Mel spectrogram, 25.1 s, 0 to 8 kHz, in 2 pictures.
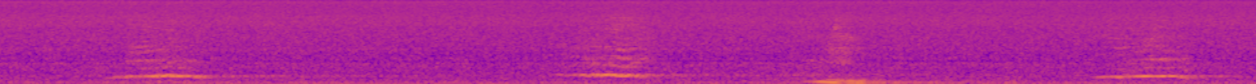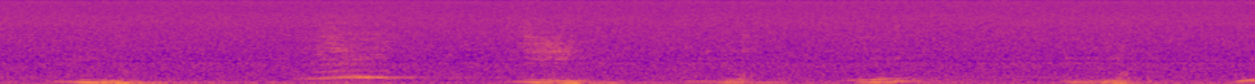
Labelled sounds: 1.4	1.7	humpback whale, 1.1 to 1.3 kHz
11.5	11.9	humpback whale, 0.83 to 1.0 kHz
17.9	18.3	humpback whale, 1.1 to 1.3 kHz

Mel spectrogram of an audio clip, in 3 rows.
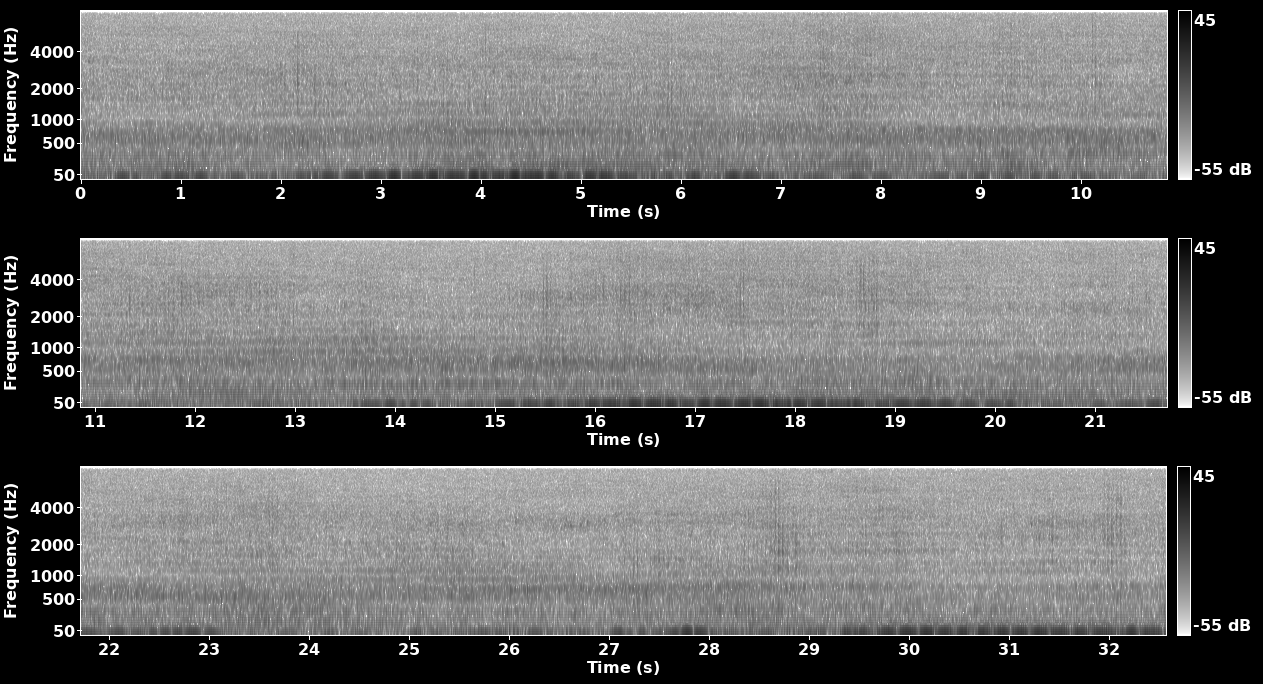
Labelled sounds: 19.3	19.6	vessel noise, 1.1 to 1.2 kHz

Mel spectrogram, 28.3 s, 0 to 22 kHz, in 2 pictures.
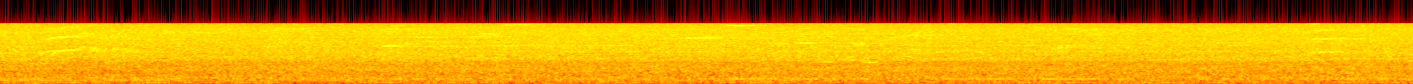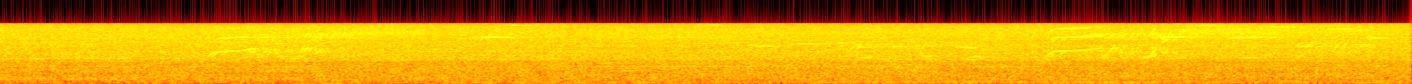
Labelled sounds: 25.5	26.4	killer whale, southern resident, 1.5 to 8.0 kHz

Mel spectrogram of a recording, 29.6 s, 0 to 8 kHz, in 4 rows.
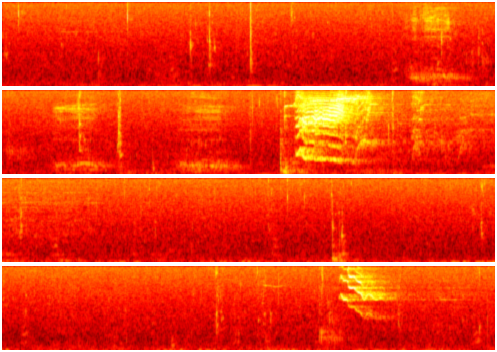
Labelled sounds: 6.0	7.2	killer whale, southern Alaska resident, 0 to 7.4 kHz
8.0	9.0	killer whale, southern Alaska resident, 0 to 4.8 kHz
10.0	11.1	killer whale, southern Alaska resident, 0 to 6.6 kHz
11.6	14.1	killer whale, southern Alaska resident, 0 to 8.0 kHz
27.2	28.3	killer whale, southern Alaska resident, 0.62 to 8.0 kHz

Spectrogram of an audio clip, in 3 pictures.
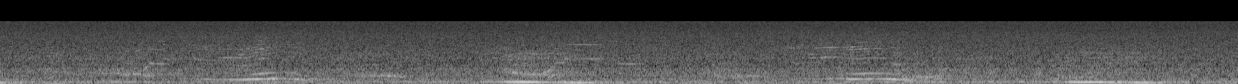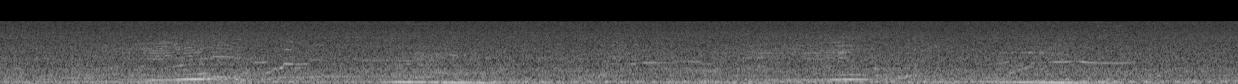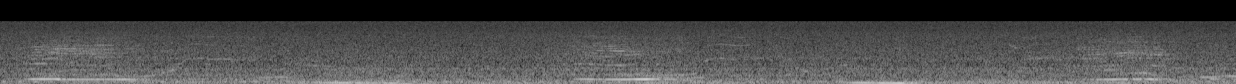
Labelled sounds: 2.2	2.4	humpback whale, 1.2 to 1.4 kHz
5.7	6.0	humpback whale, 2.4 to 2.6 kHz
8.1	8.7	humpback whale, 1.9 to 2.2 kHz
13.9	14.1	humpback whale, 2.6 to 2.8 kHz
15.1	15.5	humpback whale, 0.80 to 1.0 kHz
18.8	19.4	humpback whale, 0.96 to 1.2 kHz
22.9	23.7	humpback whale, 0.93 to 1.1 kHz
25.0	25.6	humpback whale, 0.93 to 2.1 kHz
26.8	27.1	humpback whale, 1.15 to 1.25 kHz
31.8	32.3	humpback whale, 1.1 to 2.6 kHz
35.6	35.9	humpback whale, 1.5 to 1.6 kHz

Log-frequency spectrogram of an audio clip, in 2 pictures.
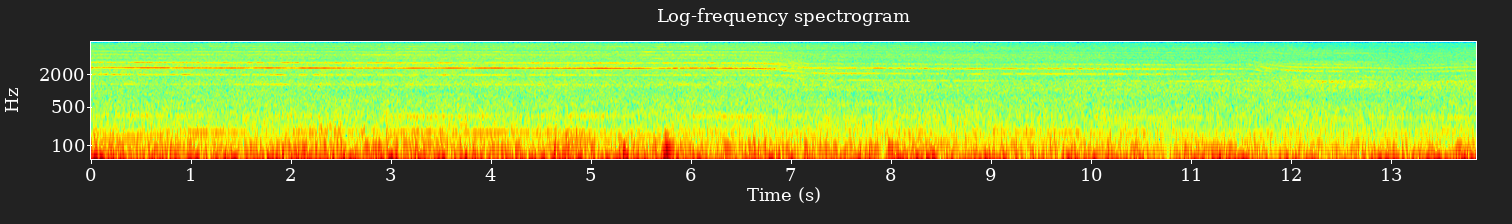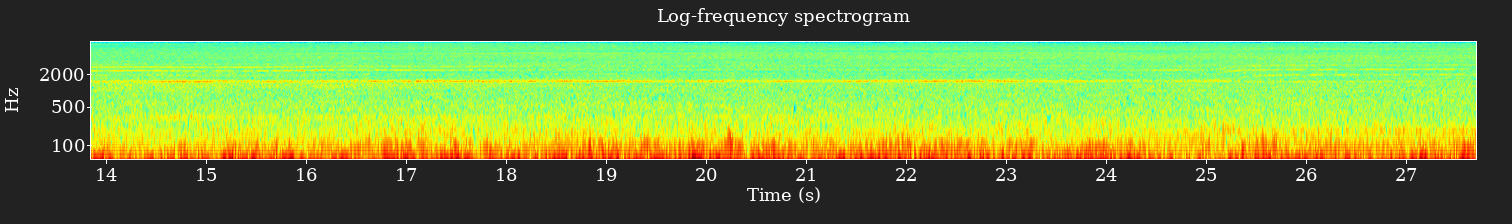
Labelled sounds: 11.5	12.9	vessel noise, 1.4 to 3.5 kHz
15.7	16.4	vessel noise, 2.0 to 2.9 kHz
25.1	26.5	vessel noise, 1.5 to 3.8 kHz

